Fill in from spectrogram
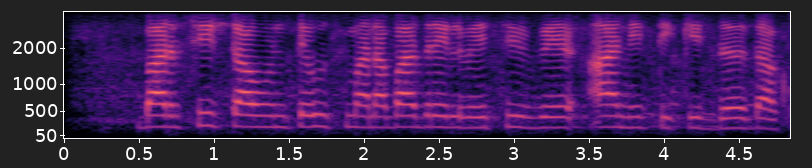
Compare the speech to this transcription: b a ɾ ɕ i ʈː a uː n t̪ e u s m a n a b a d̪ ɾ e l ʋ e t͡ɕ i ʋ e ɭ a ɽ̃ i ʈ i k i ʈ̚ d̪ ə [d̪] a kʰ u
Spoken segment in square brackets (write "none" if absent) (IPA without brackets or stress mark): d̪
